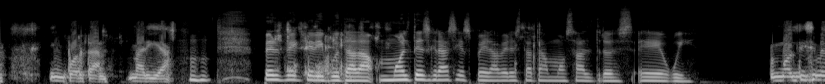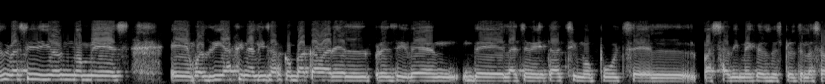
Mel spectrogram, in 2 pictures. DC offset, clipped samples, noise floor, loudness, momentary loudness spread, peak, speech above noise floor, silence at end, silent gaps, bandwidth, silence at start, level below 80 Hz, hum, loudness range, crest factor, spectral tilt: under 0.1%; under 0.1%; -64 dBFS; -22 LUFS; 8 LU; -6 dBFS; 42 dB; 0 s; none; 12.5 kHz; 0 s; -54 dBFS; none; 4 LU; 16 dB; -5 dB/octave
